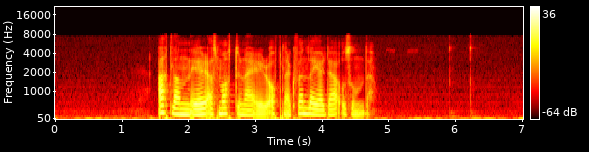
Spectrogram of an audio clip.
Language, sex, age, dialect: Faroese, female, 15-35, Norðurstreymoy/Eysturoy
